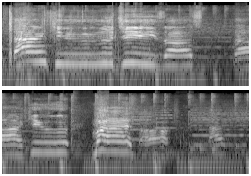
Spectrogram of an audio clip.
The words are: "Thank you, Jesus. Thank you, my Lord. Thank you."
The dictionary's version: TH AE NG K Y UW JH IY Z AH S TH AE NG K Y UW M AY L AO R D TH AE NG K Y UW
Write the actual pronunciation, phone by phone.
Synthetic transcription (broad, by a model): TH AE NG K Y UW JH IY Z AH S TH AE NG K Y UW M AY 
